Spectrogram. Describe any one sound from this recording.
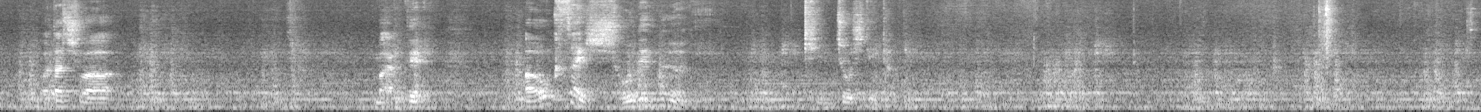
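A woman reads aloud in a calm, measured voice in a reverberant hall.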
